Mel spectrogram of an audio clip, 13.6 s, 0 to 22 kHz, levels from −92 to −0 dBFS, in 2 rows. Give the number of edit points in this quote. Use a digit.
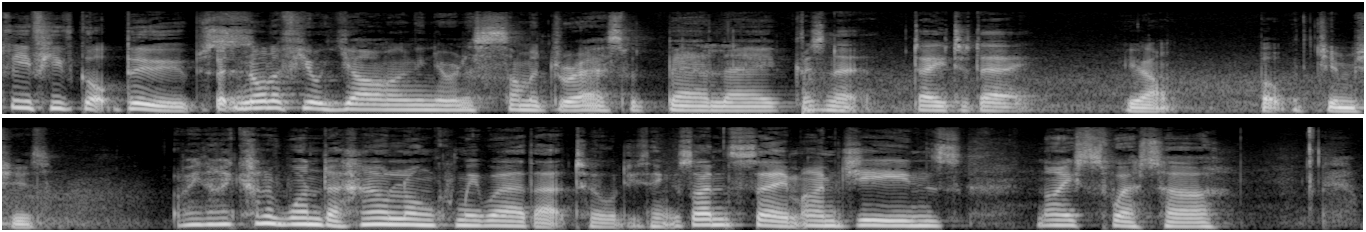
1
